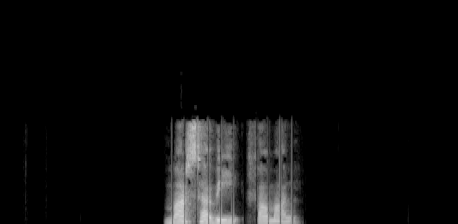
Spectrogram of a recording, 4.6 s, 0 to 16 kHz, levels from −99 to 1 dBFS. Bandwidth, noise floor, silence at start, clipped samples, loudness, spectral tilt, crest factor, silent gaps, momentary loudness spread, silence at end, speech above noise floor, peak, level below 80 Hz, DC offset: 7.8 kHz; under -90 dBFS; 1.65 s; under 0.1%; -21 LUFS; -3.5 dB/octave; 26 dB; none; 12 LU; 1.6 s; over 69 dB; 0 dBFS; -58 dBFS; under 0.1%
